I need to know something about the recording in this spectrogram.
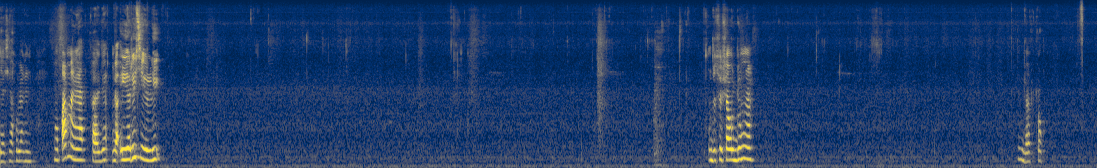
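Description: A young woman talks softly and brightly close by.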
